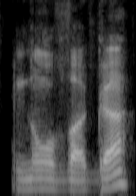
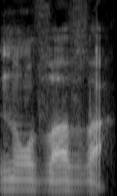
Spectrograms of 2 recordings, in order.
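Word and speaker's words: нового: Remember, this is the g letter that on the endings of words is often ends up being pronounced like a v. So not novaga, but novava.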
